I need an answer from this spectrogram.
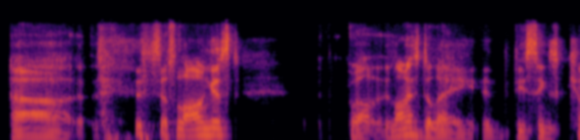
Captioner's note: laughing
